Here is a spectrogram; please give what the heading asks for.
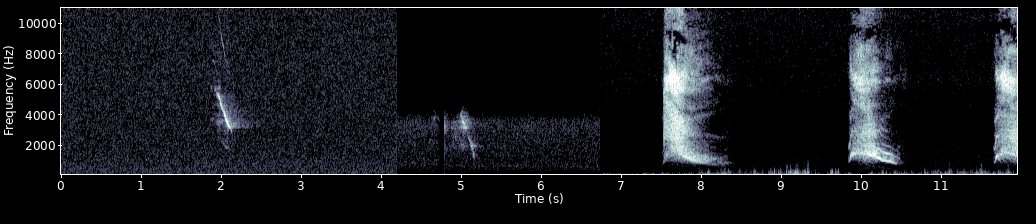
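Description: Mountain lion giving thin, high, downward squeaks, then loud harsh screams sweeping down in pitch.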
